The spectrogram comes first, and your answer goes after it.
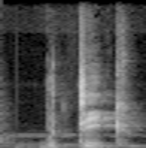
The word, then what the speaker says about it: boutique: the second one but the first syllable is pronounced boo instead of bow right boutique not boutique no boutique that's how you pronounce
